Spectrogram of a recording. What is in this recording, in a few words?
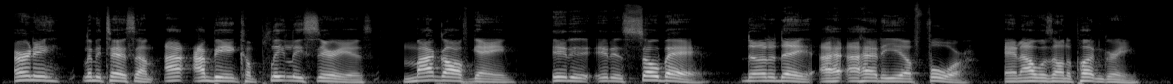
impression; Charles Barkley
